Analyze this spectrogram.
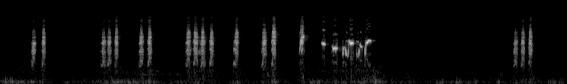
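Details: Bulbul singing the six-phrase Mandalawi song used for teaching young birds: a steady series of dry clicking bursts, then a brief sweet warbled run, a pause and one more click burst.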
